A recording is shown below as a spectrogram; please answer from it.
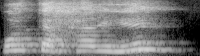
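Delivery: very high, soft, hushed, worried tone. Retelling a scene, Johnny Cage questions a glowing Raiden: Johnny Cage, mock-worried. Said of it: "now got like a concern on his face".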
